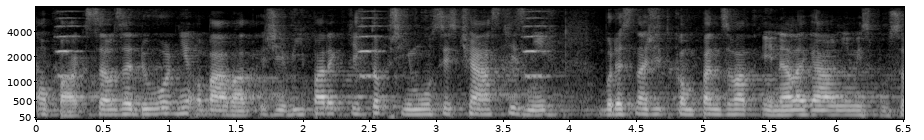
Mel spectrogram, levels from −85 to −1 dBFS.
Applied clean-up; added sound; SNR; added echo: none; Bowed string instrument; 10 dB; reverberation time 1.5 s.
